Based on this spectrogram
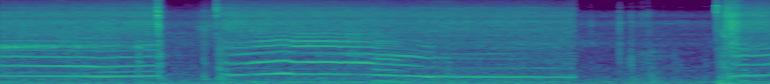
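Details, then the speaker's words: Car power window: strained whining motor note drifting in pitch as the glass travels, stopping and restarting; noise from bent glass run channel, fix by lubricating the run and refitting it under the door trim. "अगर ये आपका आवाज बंद नहीं हो रही तो उसके बाद आपको क्या करना है इसकी जो ट्रिम खोलेंगे"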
